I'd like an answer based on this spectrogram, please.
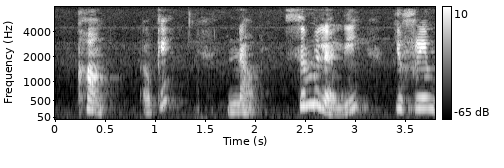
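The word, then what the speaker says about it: quand: which means Ben now please pay attention to the pronunciation it is K Kong okay now similarly you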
